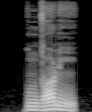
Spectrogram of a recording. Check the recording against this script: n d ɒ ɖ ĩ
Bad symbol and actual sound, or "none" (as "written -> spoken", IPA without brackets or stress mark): ɖ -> ɽ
